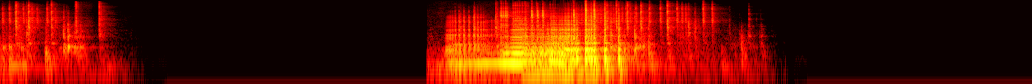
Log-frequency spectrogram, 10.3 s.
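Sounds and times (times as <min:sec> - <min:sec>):
heavy wood creaking: 0:04.4 - 0:06.4.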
